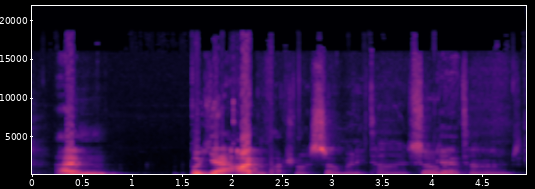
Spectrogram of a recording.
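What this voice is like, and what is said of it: Northern English accent. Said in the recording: “I've got my northern kind of accent. I don't, a bit of Manc, a bit of. Sometimes a bit of Scouse.”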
